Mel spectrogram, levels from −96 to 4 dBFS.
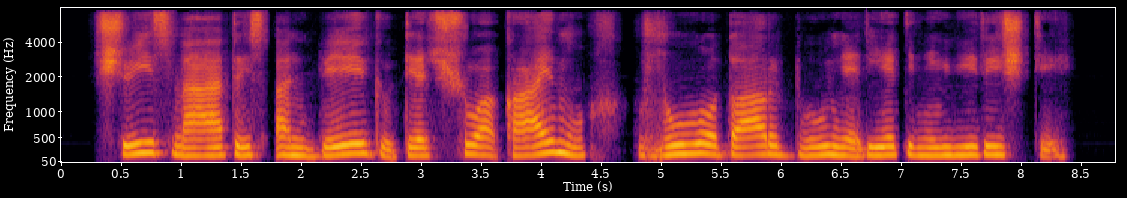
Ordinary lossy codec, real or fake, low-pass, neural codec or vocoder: AAC, 32 kbps; fake; 7.2 kHz; codec, 16 kHz, 1 kbps, FunCodec, trained on Chinese and English, 50 frames a second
